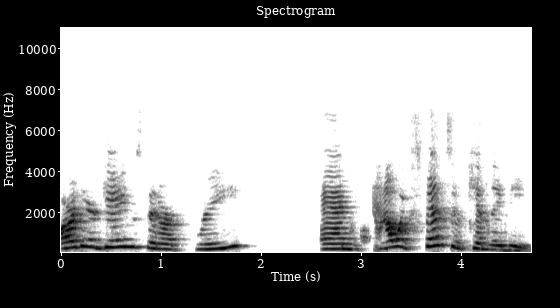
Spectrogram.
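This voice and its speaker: A woman speaks at a moderate pace with ordinary pitch variation against a quiet background. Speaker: webinar moderator. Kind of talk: webinar moderation. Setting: video call. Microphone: video call.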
